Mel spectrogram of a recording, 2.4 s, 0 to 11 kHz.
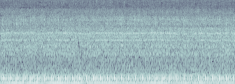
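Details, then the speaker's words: Kawasaki GPX 600R after carb overhaul, sat over a year, air filter not yet fitted: quick catch and an even, busy four-cylinder idle with a steady beat, no missing or stumbling; carbs running cleanly, not yet balanced. "that sounds pretty good"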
